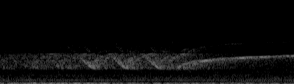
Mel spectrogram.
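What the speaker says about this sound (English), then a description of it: "sirens going on outside my window" Emergency vehicle sirens wail outside a window, a steady rising and falling tone that stays distant and fairly faint over a constant background hum, with no talking.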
